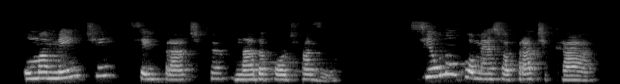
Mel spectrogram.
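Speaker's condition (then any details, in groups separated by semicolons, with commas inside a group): No condition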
